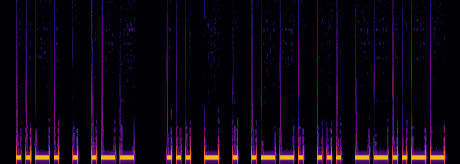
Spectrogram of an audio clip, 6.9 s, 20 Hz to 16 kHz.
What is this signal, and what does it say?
Morse code, heard as a keyed tone, about 17 wpm, 700 Hz. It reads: FEW STEPS,
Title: A Sound Of Thunder 17wpm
